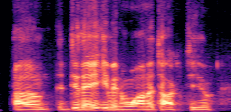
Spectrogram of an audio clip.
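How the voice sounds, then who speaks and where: Here is a man with a normal speaking voice, pitched fairly low. His intonation is fairly even and his pace fairly slow. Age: 20s. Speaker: podcast host. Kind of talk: casual chat.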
